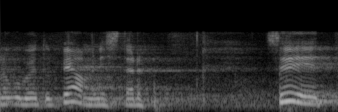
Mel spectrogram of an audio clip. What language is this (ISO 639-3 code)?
est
